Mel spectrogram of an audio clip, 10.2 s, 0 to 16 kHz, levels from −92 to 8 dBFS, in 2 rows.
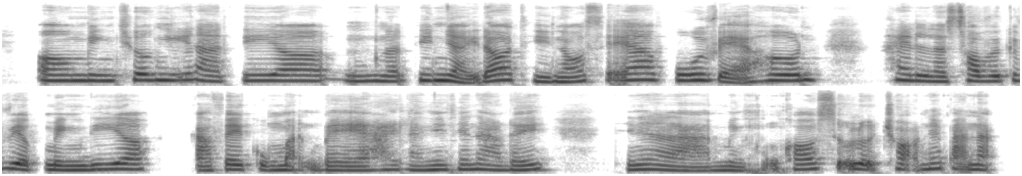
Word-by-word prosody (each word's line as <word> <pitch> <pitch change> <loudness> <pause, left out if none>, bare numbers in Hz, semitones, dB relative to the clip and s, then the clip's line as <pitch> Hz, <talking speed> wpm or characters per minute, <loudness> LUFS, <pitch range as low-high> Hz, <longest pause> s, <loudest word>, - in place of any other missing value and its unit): Ờ, 245 0 +2
mình 245 -1 +2
chưa 265 +2 +2
nghĩ 265 +1 +1
là 230 -5 -1
đi, 245 0 -1
ơ, 240 -1 +1
n 225 +1 -1 0.2
đi 255 - +1
nhảy 245 -5 +4
đó 255 +5 +4
thì 200 -1 0
nó 200 +2 +1
sẽ 275 +3 0
vui 255 +1 +4
vẻ 190 -6 0
hơn 250 +4 +3 0.3
hay 270 -2 -1
là 220 -3 +2
so 230 +3 0
với 225 0 +1
cái 255 +1 -5
việc 230 -3 +3
mình 185 -2 +3
đi, 215 +3 +1
a, 225 -1 +3 0.2
cà 175 0 -2
phê 210 +2 +2
cùng 190 -2 -2
bạn 190 - -2
bè 175 -1 0
hay 200 +3 -4
là 190 - -5
như 195 +2 +1
thế 215 - -2
nào 205 -4 -1
đấy. 195 +4 0 0.4
Thế 200 - 0
nên 210 0 +1
là 165 -4 -2
mình 170 -1 -2
cũng - - -8
có 220 +1 0
sự 235 - -4
lựa 230 - +4
chọn 220 -2 -3
đấy 240 - 0
bạn - - -1
ạ. - - -4
220 Hz, 290 wpm, -23 LUFS, 195-245 Hz, 0.4 s, nhảy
